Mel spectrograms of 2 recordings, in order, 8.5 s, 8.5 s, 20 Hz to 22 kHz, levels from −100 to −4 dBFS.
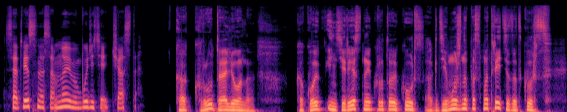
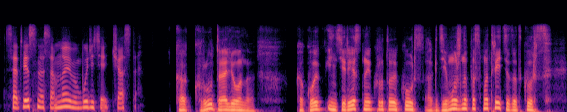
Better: first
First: none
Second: garbled, watery; slightly; nothing above 8 kHz

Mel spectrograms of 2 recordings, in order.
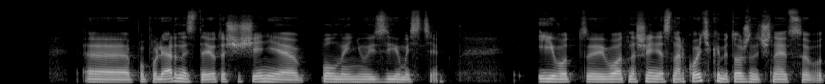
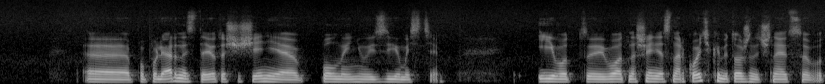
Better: first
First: none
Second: hiss; faint; throughout; 20 dB below the speech

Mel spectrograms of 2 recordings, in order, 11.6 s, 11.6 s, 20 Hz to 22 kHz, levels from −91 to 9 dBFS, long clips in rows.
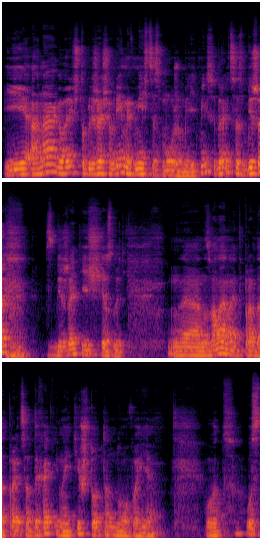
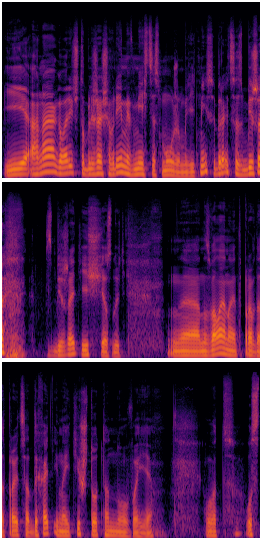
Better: second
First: room echo; slight; dies away in 0.4 s // off-mic speech; somewhat distant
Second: none

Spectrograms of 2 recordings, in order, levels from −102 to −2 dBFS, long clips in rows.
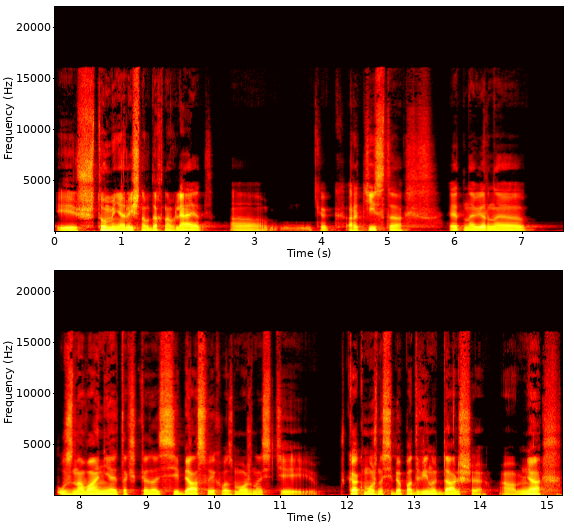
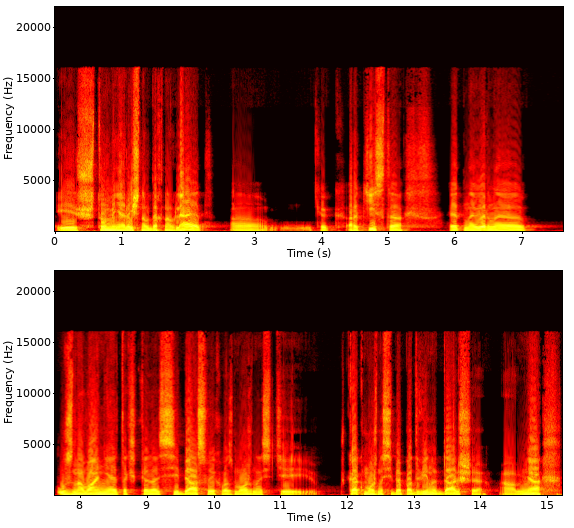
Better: first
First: none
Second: distortion; heavy; 11% of the sound clipped

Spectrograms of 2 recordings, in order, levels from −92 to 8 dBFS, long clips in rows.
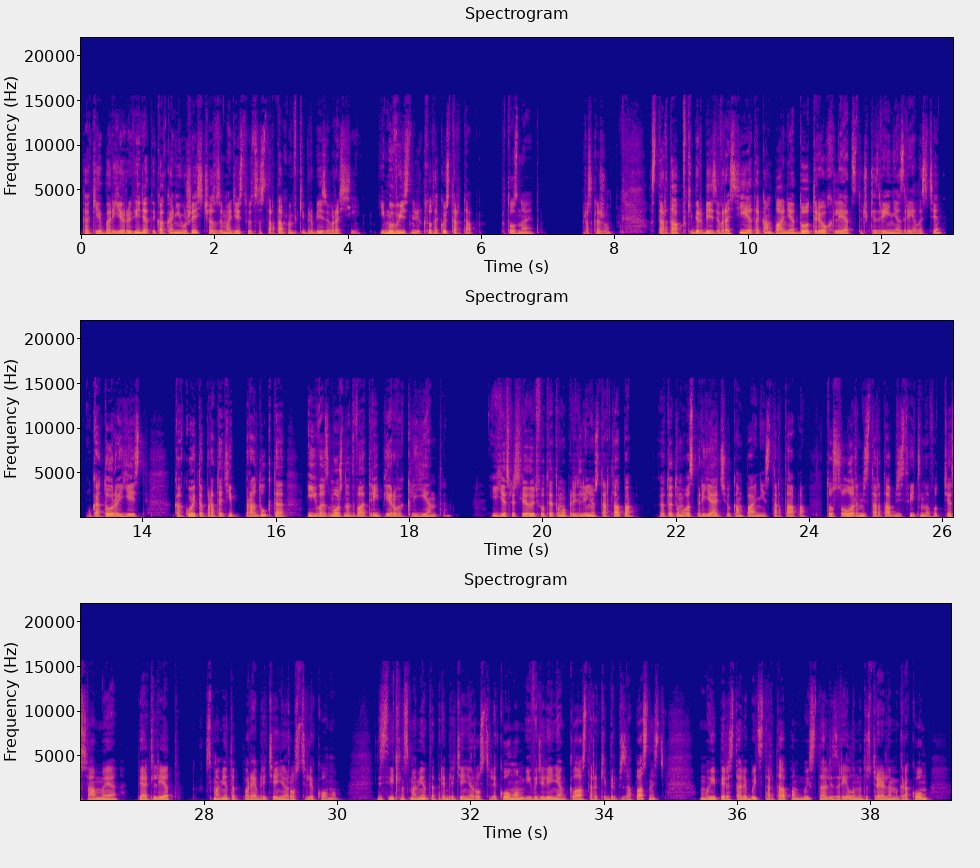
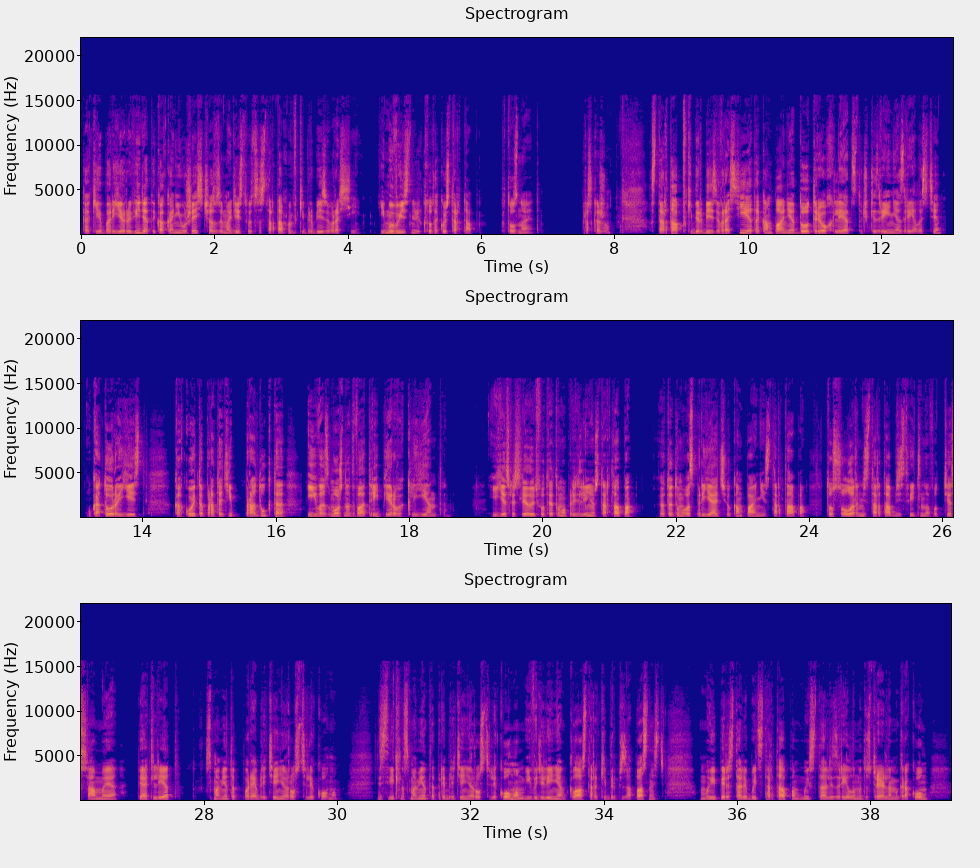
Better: first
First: none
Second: thin; very; fading below 650 Hz

